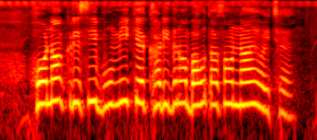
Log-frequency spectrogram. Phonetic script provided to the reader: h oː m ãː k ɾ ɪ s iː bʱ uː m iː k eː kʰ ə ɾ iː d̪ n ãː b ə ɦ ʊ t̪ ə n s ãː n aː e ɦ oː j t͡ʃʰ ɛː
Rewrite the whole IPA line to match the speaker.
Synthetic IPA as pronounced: h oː n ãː k ɾ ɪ s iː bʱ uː m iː k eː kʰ ə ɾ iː d̪ n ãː b ə ɦ ʊ t̪ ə s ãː n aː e ɦ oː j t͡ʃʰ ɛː

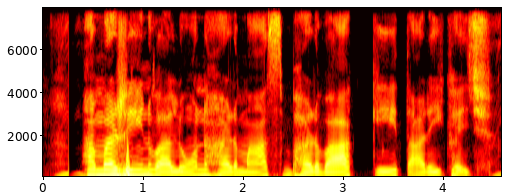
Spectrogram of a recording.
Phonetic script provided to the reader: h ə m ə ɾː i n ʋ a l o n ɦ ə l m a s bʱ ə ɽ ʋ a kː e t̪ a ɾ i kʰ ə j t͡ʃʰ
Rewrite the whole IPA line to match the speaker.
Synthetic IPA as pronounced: h ə m ə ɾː i n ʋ a l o n ɦ ə ɽ m a s bʱ ə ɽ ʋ a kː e t̪ a ɾ i kʰ ə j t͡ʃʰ

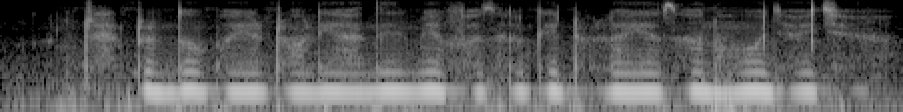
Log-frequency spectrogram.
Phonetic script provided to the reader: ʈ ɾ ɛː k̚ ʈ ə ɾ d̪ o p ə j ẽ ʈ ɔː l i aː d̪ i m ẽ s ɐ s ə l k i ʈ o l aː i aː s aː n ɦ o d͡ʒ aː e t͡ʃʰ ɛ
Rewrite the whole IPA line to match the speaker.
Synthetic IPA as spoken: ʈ ɾ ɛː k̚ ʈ ə ɾ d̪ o p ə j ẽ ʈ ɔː l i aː d̪ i m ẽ f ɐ s ə l k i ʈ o l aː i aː s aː n ɦ o d͡ʒ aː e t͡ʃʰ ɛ

